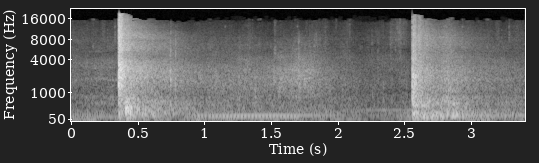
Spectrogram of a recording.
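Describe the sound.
Gunfire: two loud, sharp shots spaced about two seconds apart, each a sudden crack that trails off in a rough, fading echo.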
